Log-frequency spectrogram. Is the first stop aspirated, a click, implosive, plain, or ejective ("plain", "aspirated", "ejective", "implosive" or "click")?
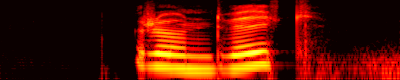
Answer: plain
